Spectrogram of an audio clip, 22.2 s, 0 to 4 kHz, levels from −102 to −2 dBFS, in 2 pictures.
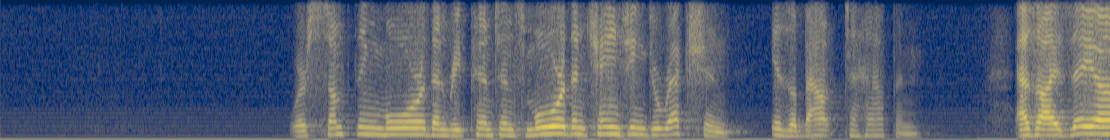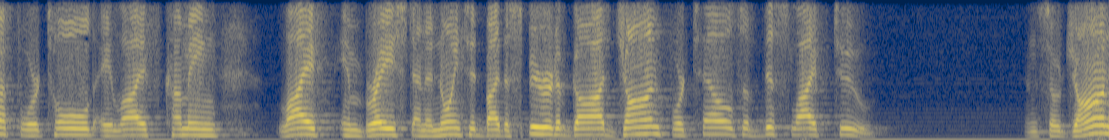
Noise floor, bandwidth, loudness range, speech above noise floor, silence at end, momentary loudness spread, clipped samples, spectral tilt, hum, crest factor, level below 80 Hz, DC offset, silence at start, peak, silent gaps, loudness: -68 dBFS; 4 kHz; 10 LU; 45 dB; 0 s; 15 LU; under 0.1%; -9.5 dB/octave; none; 20 dB; -62 dBFS; 0.2%; 2.95 s; -4 dBFS; none; -24 LUFS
